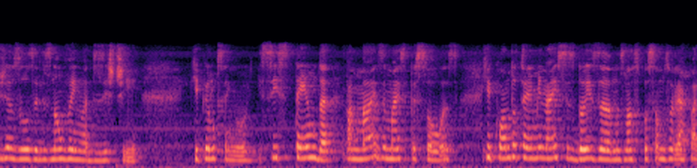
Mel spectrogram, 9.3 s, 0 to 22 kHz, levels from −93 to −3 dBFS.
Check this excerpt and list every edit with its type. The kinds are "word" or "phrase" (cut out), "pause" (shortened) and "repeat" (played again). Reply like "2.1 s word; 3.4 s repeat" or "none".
2.9 s word; 3.4 s word; 4.6 s phrase; 6.4 s word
